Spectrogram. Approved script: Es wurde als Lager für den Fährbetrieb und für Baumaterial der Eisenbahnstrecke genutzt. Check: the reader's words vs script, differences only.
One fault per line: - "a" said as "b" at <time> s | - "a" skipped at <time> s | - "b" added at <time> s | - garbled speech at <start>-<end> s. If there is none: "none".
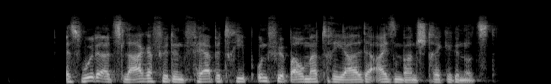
none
